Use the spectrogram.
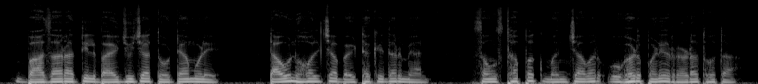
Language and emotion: Marathi, sad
